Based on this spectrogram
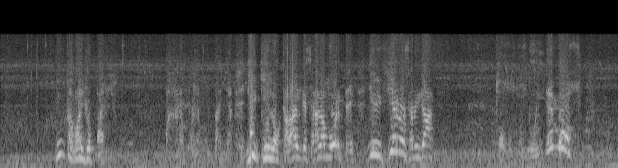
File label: sermon; Un caballo ballo, bajará por la montaña y quien lo cabalgue será la muerte y el infierno se abrirá, ¡Todos nos morir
